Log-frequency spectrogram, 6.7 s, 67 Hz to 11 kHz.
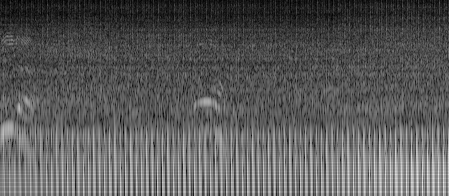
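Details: Wheel Horse RS-83 Ride Away Sr. single-cylinder engine first start after fitting new WICO HX magneto coil, points and condenser, choke held; even steady putt-putt about 3 firings per second, no misses or knocks, runs normally.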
